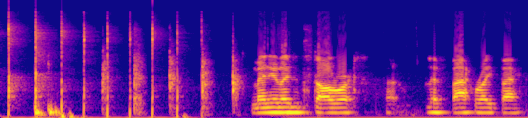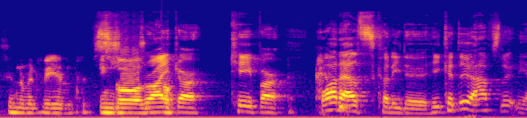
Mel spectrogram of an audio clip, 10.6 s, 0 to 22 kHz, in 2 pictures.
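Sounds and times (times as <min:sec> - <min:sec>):
handclaps: 0:00.0 - 0:02.5
speech: 0:02.5 - 0:10.5.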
